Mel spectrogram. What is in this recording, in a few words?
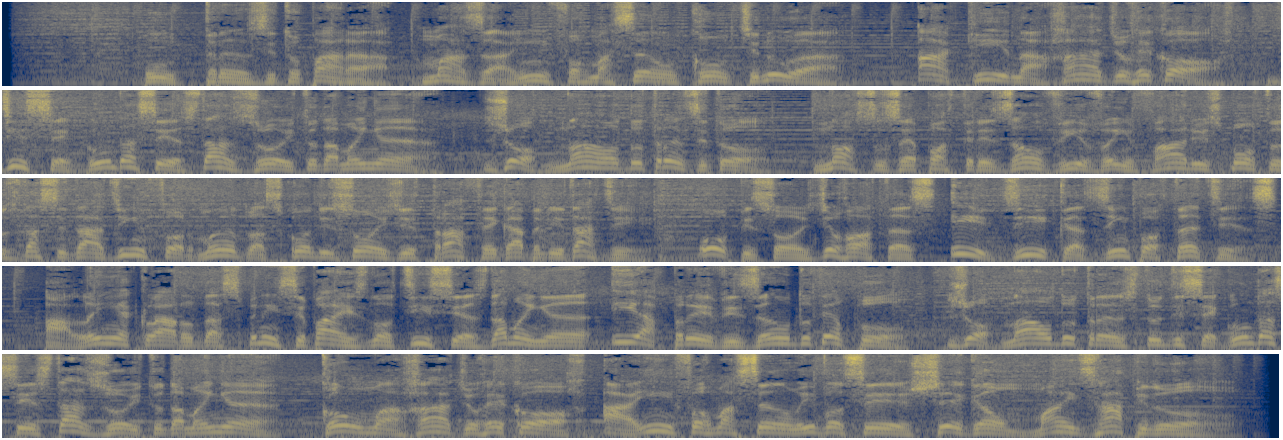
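Brazilian Portuguese, male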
